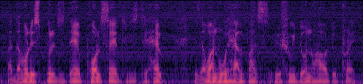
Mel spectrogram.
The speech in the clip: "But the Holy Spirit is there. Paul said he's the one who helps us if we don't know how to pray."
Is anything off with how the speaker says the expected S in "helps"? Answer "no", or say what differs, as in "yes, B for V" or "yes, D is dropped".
yes, S is dropped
